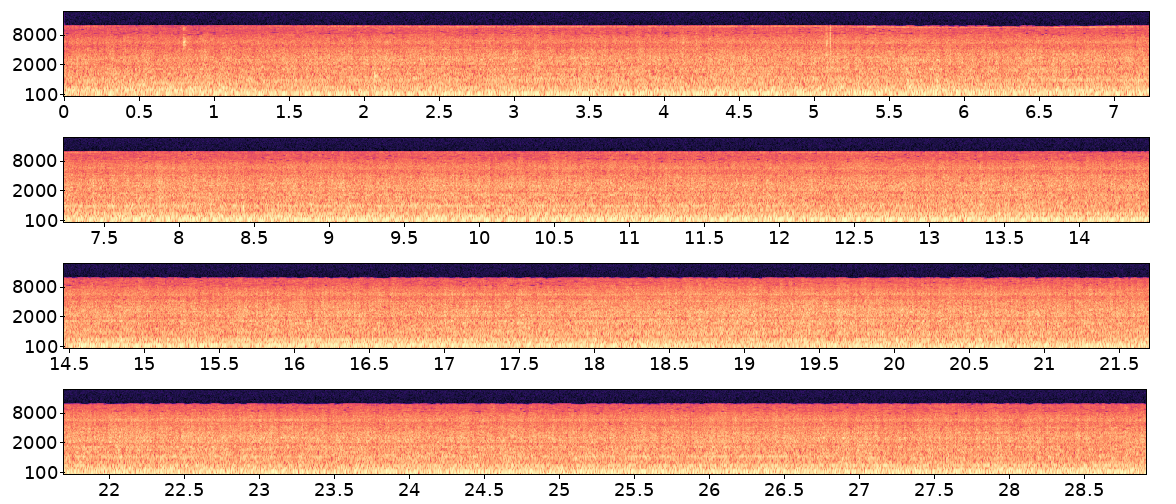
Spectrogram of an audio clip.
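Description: Semi-truck's diesel engine running steadily while climbing a mountain grade, heard inside the cab as an even, low drone.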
